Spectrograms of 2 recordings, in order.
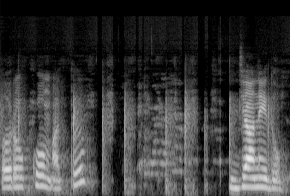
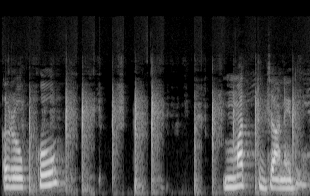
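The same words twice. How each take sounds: First: Slow रोको मत, long stop, then जाने दो; long break between मत and जाने; pause after मत. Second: Long break between रोको and मत; रोको set apart, then मत जाने दो slowly as one phrase; pause after रोको. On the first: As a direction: keep रोको मत together, then set जाने दो apart. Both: Shown as a demonstration. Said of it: "विराम चिन्ह की वजह से".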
